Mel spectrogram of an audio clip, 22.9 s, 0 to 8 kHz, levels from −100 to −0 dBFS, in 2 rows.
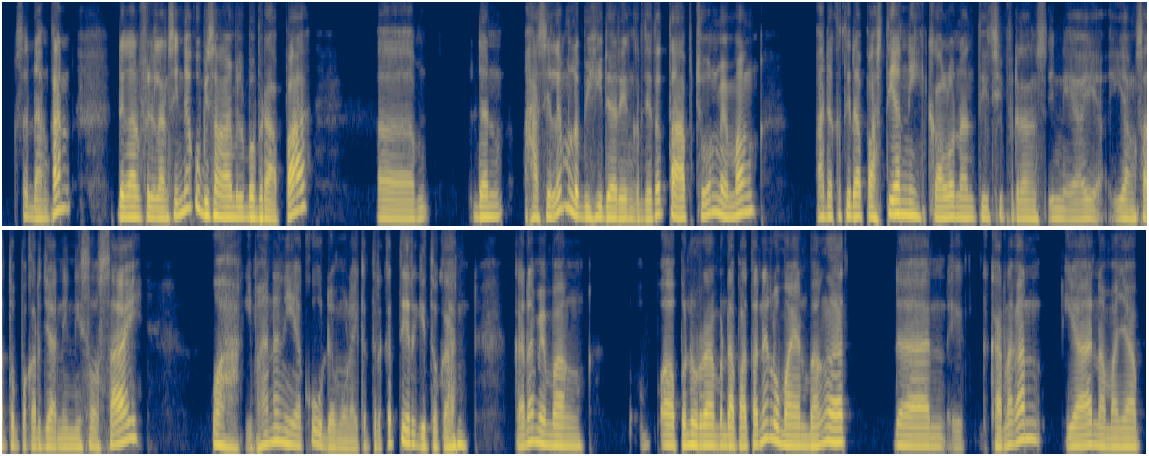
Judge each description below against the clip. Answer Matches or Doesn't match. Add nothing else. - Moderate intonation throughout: Matches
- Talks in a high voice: Doesn't match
